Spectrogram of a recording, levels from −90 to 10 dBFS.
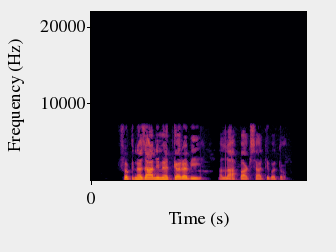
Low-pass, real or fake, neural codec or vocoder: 7.2 kHz; real; none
